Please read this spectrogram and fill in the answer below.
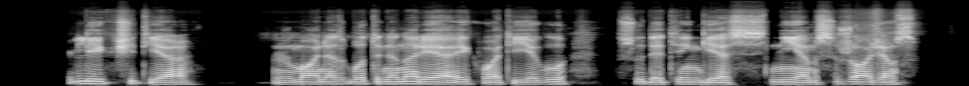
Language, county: Lithuanian, Klaipėda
